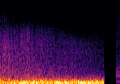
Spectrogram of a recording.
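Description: Explosion sound effect: a deep rumble with a higher hiss that slowly fades.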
